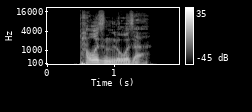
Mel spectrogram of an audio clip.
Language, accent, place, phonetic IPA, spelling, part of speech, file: German, Germany, Berlin, [ˈpaʊ̯zn̩ˌloːzɐ], pausenloser, adjective, De-pausenloser.ogg
- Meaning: inflection of pausenlos: 1. strong/mixed nominative masculine singular 2. strong genitive/dative feminine singular 3. strong genitive plural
